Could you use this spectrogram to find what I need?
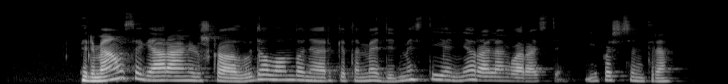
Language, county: Lithuanian, Kaunas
